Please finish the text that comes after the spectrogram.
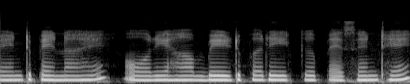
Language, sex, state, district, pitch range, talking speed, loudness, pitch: Hindi, female, Chhattisgarh, Bastar, 200-210 Hz, 145 wpm, -15 LUFS, 200 Hz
